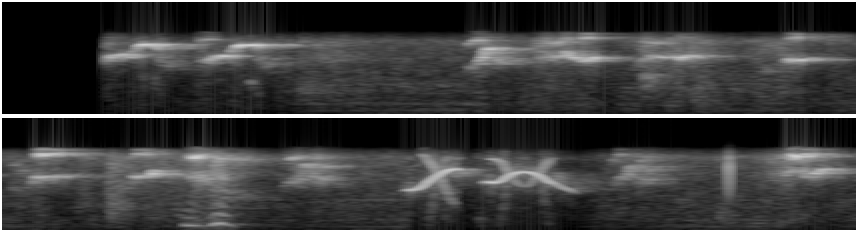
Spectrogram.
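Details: A pet cockatiel sings a run of clear whistled phrases, with bright rising-and-falling sweeps near the end.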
